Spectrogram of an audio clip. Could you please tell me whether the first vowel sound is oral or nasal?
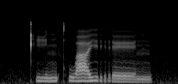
oral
